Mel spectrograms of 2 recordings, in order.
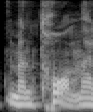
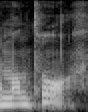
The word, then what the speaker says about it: Menton: Så var vi i en liten by som heter Menton, eller Manton, uttales vel.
